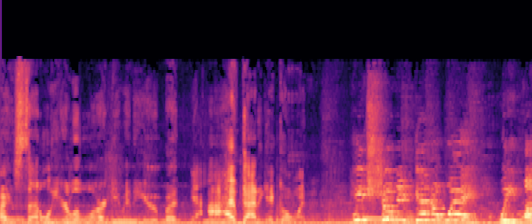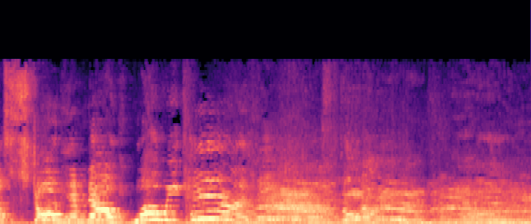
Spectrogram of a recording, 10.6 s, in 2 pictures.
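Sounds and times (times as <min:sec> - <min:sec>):
speech: 0:00.0 - 0:08.9
restless crowd: 0:07.5 - 0:10.6.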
